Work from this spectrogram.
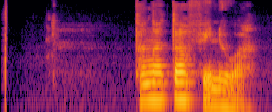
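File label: "tangata whenua", Māori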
